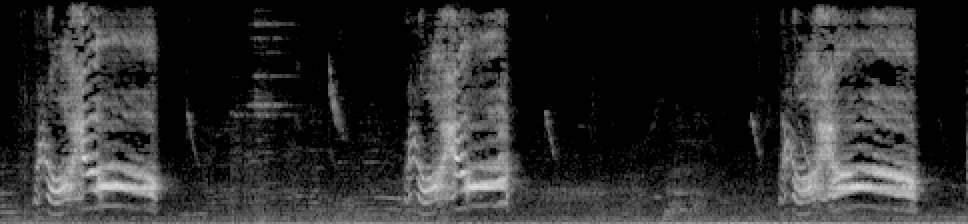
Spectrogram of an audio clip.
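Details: Inside an aviary, black-naped orioles fight over territory. Three loud, buzzy, mewing screeches arrive roughly every two and a half seconds, each falling at the end, with quiet low noise in the gaps.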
